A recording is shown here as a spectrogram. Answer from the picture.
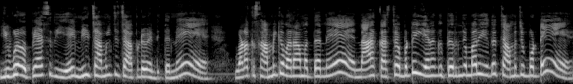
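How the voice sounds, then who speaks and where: A woman's squeaky, cartoonish character voice, extremely high-pitched with ordinary pitch variation, very even loudness and a fairly quick pace. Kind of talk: cartoon family comedy. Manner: scolding, irritable.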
